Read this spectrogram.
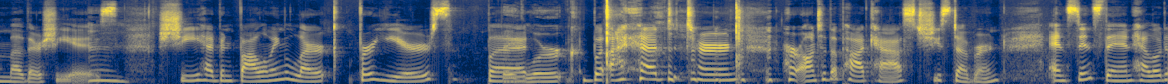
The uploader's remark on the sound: Our background noise is always a surprise.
